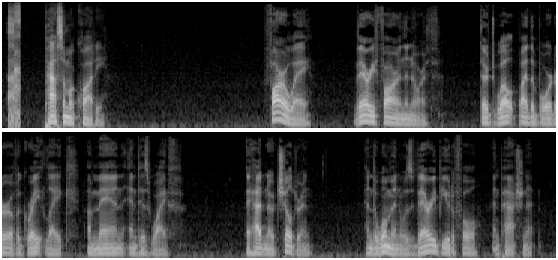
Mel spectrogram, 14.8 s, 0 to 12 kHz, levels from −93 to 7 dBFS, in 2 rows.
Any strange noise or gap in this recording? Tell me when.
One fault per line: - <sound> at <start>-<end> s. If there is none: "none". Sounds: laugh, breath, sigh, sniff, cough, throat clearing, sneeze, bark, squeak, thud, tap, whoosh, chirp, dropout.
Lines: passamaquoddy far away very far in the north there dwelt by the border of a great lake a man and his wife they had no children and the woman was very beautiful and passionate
- laugh at 0.1-0.3 s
